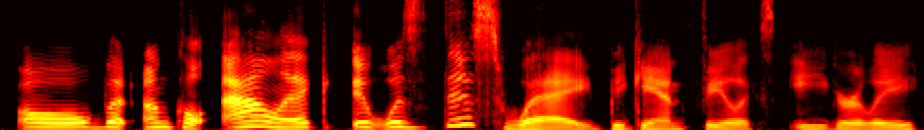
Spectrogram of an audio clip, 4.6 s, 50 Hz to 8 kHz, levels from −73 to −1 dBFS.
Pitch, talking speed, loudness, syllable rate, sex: 225 Hz, 145 wpm, -20 LUFS, 4.1 syllables/s, female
